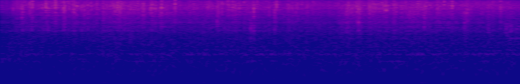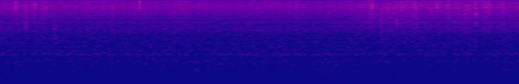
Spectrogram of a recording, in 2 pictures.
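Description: Onions and garlic sizzle steadily in a pan, a dense, even crackle that holds at a constant level throughout with no voices.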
